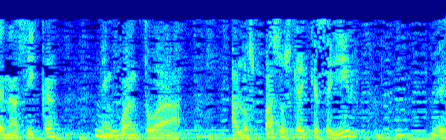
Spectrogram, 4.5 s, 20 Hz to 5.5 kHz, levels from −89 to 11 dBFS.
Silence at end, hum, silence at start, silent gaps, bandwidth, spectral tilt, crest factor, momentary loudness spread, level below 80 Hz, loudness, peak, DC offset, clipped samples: 0 s; none; 0 s; none; 5 kHz; -8.5 dB/octave; 12 dB; 8 LU; -48 dBFS; -29 LUFS; -16 dBFS; under 0.1%; under 0.1%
